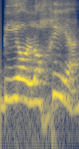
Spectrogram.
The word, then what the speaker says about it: biología: This is pronounced biología, not biología, geografía, química, historia.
